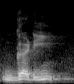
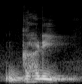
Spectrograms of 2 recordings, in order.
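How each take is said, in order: First: गड़ी with plain g and a low pitched drop; Haryanvi गड़ी. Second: घड़ी with a breathy aspirated gh; Rajasthani घड़ी. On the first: Teacher showing the Haryana pronunciation, गड़ी with a low falling tone. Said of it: "वहाँ उच्चारण क्या होता है?". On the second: Teacher contrasting two dialects, says घड़ी with aspirated gh. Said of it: "Rajasthan के लोग उच्चारण करते हैं घड़ी". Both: Shown as a demonstration.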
